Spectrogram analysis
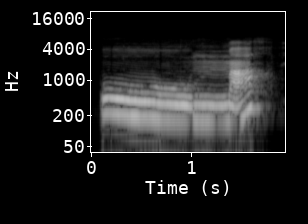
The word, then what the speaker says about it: homard: Correction, donc encore le H muet, puis un homard. Et là, il y avait également un D qui ne s'entend pas.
